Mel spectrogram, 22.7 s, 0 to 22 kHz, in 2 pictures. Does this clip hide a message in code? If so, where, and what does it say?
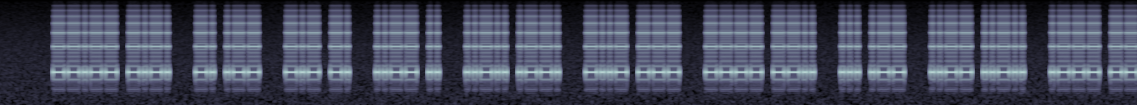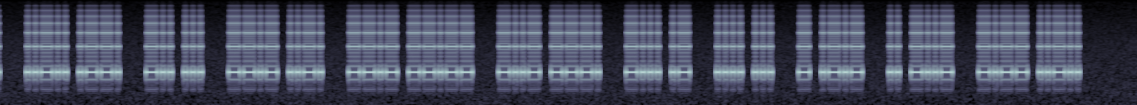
Yes: Morse code (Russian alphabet) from 0.5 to 22.3 s, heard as electronic beeps, machine-sent, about 32 wpm, 1390 Hz. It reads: ЪЦ НВ КН ЮИ ЭП ЬО ШЗ СВ ЮЭ ЙМ ЭП ДС ЩФ ЩЪ ЬЧ БА ХС ТЯ ИЬ ЫЭ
